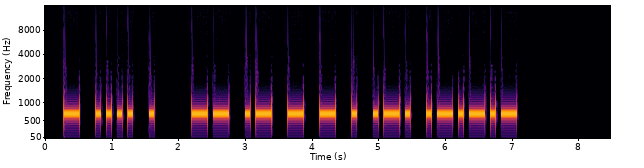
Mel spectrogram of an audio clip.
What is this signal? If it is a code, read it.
Morse code, heard as a keyed tone, about 16 wpm, 700 Hz. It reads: THE MATTER.
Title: Sentences from Top 1000 Words - Review Part 3 - 15wpm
